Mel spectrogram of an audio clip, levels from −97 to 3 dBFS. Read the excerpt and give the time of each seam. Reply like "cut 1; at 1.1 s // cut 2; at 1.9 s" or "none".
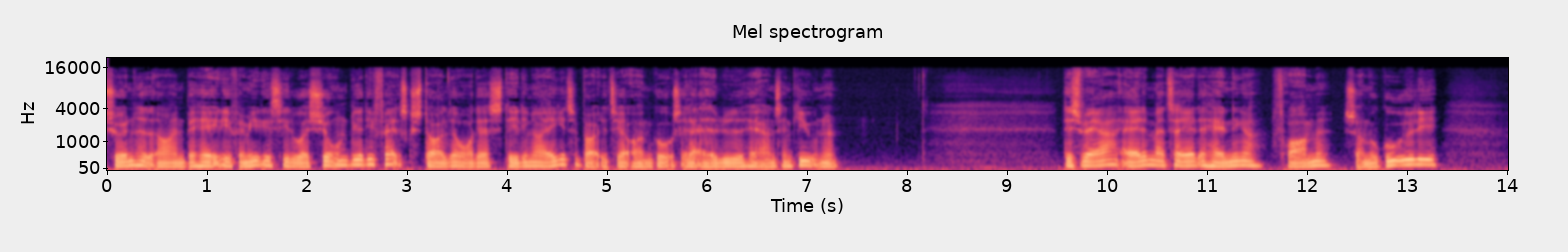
cut 1; at 10.1 s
